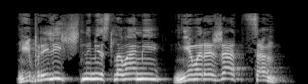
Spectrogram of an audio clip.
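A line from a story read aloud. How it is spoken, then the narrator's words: Sudden bark. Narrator (Russian): Вдруг гаркнул пес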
